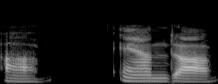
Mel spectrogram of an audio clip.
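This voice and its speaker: A man with a fairly high, bright voice walks through technical material very slowly and methodically, pausing to think aloud. The sound is close and dry, though a little dull and lo-fi. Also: flat delivery, clear, resonant tone, dry recording. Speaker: electronics repair hobbyist presenter. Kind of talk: informal technical explanation of a circuit diagram.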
